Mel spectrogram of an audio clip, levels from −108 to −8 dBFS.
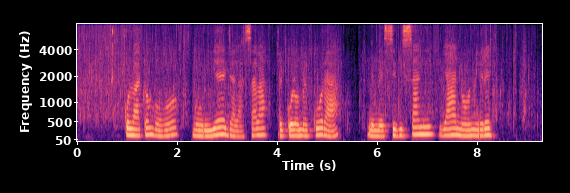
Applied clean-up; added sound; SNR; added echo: neural mask model RNNoise.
